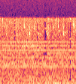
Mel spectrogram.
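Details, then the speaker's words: Small Chinese icemaker after cleaning the water sensor screw and stainless plate fixed the fault: soft steady trickle of water with faint pump hum as it fills on a timer, overflow returning to tray; normal water fill. "now it will'll take water on a timer and the tray will overflow but the water runs back into the tray again"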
